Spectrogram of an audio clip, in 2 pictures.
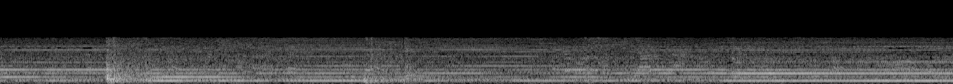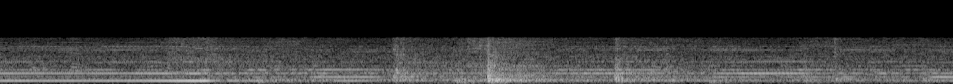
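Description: A large machine hums and whines steadily in an echoing hall.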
